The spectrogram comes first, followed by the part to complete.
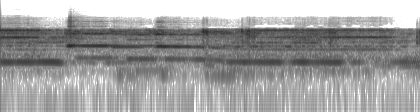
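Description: A recording of the poem's bhavageete (Kannada light-music song) setting playing: a melody of held, sliding notes with accompaniment.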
